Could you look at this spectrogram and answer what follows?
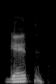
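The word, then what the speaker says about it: Goethe: era un aficionado agoten dicen que así se pronuncia get que después en las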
